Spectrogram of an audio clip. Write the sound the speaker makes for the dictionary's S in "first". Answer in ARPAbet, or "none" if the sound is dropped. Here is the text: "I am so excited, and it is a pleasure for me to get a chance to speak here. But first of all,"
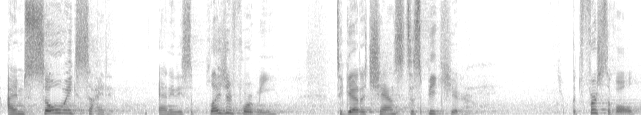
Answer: S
